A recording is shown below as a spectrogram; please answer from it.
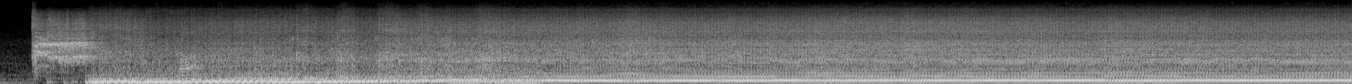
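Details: Motorcycle whose starter clicked without cranking, after starter solenoid repair: a short crank and it catches straight away, then settles into a steady, even idle with no clicking or stumbling.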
